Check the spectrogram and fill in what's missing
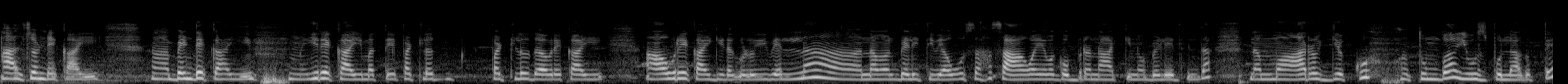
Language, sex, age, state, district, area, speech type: Kannada, female, 45-60, Karnataka, Chikkamagaluru, rural, spontaneous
